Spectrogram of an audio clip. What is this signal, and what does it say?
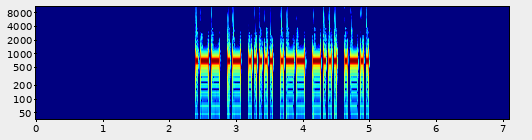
Morse code, heard as a keyed tone, about 32 wpm, 700 Hz. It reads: WA5WBL
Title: USA Call Signs - 6 Characters - Repeated 3x - 30wpm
